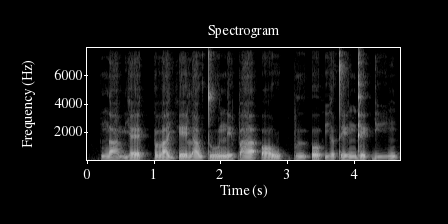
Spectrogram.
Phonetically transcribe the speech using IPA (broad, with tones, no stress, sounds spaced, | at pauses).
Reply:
n aː˧˩ m j ɛː˧˥ k̚ | ʋ a˧˩ j ʔ e˥˨ l a˩ w t̪ uː˧˥ n e˩ p aː˩˧ ʔ ɔː˧˥ w | p ɯː˩ ʔ o˥˨ ʔ i˩ ə̯ t̪ eː˧˩ ŋ d eː˥˨ k̚ j iː˩˧ ŋ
